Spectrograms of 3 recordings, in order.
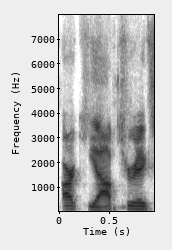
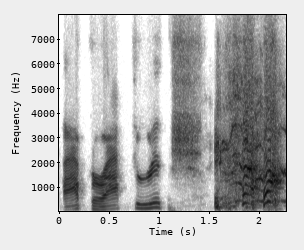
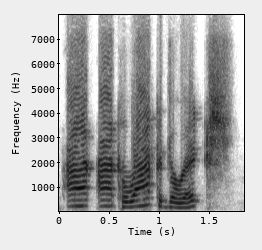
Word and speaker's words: Archaeopteryx: Is Von Helton the one who couldn't pronounce Archaeopteryx? He said Opteropteryx.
